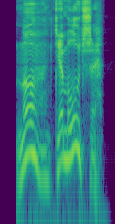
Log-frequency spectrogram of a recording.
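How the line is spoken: Exclaimed. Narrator (Russian): воскликнул дядюшка

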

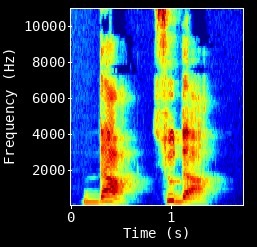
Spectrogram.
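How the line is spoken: Barking snap. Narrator (Russian): рявкнул коготь

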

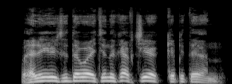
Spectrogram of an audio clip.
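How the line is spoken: Smirking grunt. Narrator (Russian): Светоч хмыкнул

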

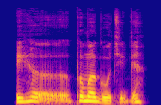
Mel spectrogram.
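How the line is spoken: Trembling mumble. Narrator (Russian): пробормотал Том дрожащим голосом

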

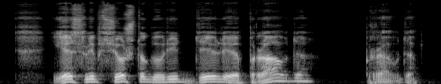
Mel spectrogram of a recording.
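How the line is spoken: Weary. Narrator (Russian): сказал Сварог устало

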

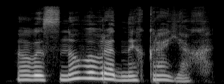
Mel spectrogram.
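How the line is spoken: Whisper. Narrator (Russian): шепнула я золотому браслету

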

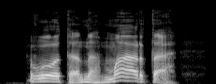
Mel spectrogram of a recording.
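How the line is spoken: Exclamation. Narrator (Russian): воскликнул он

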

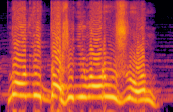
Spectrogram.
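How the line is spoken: Shrill yell. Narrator (Russian): пронзительно завопил Воунз

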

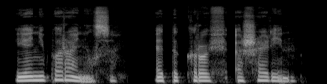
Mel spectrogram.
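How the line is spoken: Quiet speech. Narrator (Russian): тихо сказал я

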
